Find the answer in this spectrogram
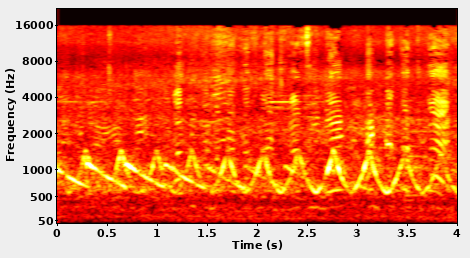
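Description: Police vehicle siren sounding in quick repeated falling sweeps, about three a second. About halfway through it changes to a rapid rise-and-fall yelp.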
